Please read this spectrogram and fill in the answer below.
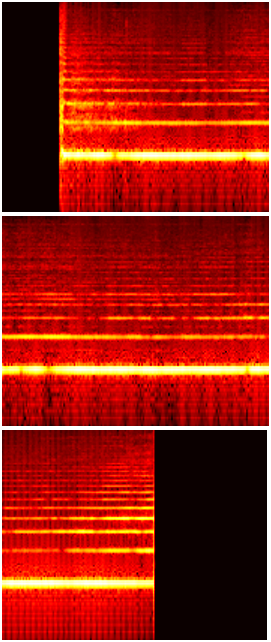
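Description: Conch shell (shankh) blown in one long, steady, horn-like note, the call that closes an aarti. It starts sharply about a second in, wavers slightly in loudness and stops abruptly near the end.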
